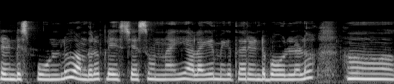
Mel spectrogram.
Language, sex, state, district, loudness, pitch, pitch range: Telugu, female, Andhra Pradesh, Visakhapatnam, -13 LUFS, 240 Hz, 230-250 Hz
